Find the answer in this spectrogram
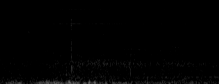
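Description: Near silence with faint hiss, broken by a few faint low thumps and one sharp click between about half a second and a second in.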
